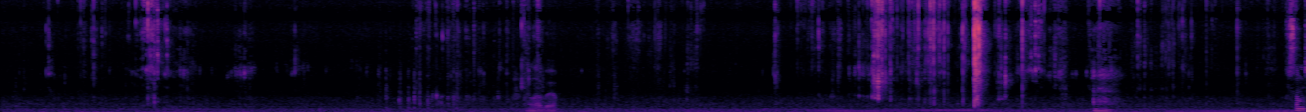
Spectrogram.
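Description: Crunchy seaweed snacks are chewed close to the microphone in a sushi and wasabi eating session, with soft irregular crackles and munches over a steady low background hum.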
